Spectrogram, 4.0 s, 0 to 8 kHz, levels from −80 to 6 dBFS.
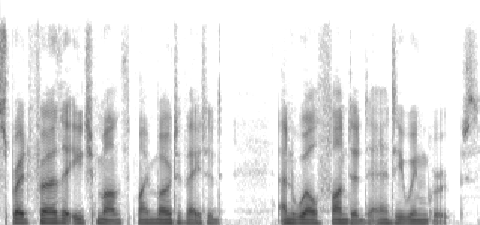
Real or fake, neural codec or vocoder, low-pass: fake; codec, 16 kHz, 4 kbps, X-Codec, WavLM features, trained on Multilingual LibriSpeech; 7.2 kHz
